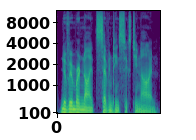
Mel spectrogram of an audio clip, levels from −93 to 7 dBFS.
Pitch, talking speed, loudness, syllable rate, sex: 90 Hz, 145 wpm, -18 LUFS, 5.1 syllables/s, male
